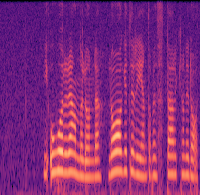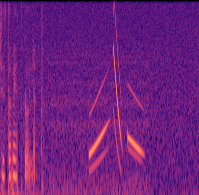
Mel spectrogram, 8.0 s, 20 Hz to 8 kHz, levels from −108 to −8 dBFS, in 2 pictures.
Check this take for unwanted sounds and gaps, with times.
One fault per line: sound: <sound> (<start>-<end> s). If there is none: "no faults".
sound: chirp (5.8-6.9 s)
